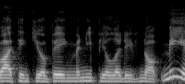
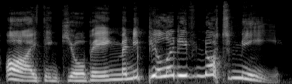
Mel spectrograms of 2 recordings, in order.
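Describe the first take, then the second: First: Said in the usual way. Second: High, loud mock accusation; mock indignation. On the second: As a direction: imitate an affronted scammer, pitched right up. Acts out scammer's indignant reply.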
